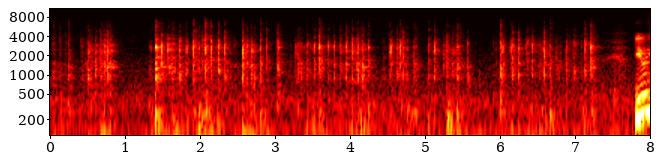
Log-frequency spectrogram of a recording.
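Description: Typing on a computer keyboard: quick runs of key clicks with a short pause about a second in.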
